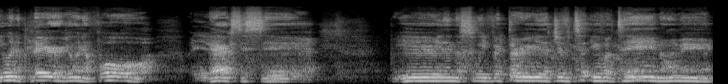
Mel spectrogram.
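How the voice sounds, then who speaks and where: There is a slight echo as a man in a put-on character voice speaks at a moderate pace with a fairly high pitch. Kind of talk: comedy sketch talk to camera. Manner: exaggerated, swaggering.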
